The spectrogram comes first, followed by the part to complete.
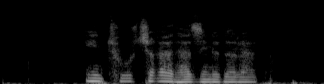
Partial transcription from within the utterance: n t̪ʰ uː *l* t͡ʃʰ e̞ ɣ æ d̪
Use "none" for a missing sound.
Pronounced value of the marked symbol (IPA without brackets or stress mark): ɾ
